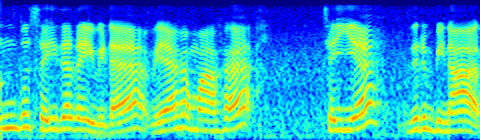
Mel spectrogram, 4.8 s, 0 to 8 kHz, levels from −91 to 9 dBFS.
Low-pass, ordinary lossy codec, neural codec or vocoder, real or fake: 7.2 kHz; none; none; real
